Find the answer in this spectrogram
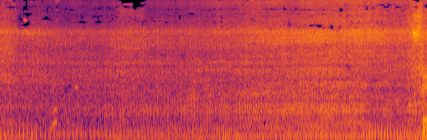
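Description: Small automatic scooter engine running as it turns on beach sand, a steady low drone that grows gradually louder.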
